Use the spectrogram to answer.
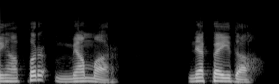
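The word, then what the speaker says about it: Naypyidaw: तो यहाँ पर म्यांमार, नेपाइदा, है ना, कुछ अजीब सा नाम इसका मिलेगा प्रोनाउंसिएशन में, अलग अलग नेपिंदे बोल देते हैं, कोई नेपिया बोल देता है, तो ये नेपिंदा।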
